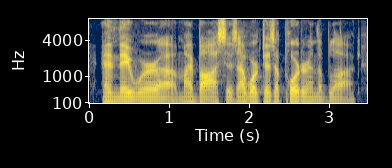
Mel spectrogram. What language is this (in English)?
English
